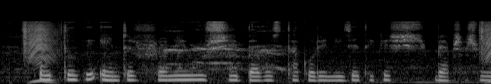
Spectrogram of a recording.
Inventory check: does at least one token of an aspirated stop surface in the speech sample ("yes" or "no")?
yes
